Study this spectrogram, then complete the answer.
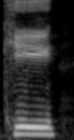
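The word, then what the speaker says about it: Cay: the Bahamas and chub key and it was it was beautiful chub chub key you know what they do down there everything is it's spelled k c a y but they call it key and it it's really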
